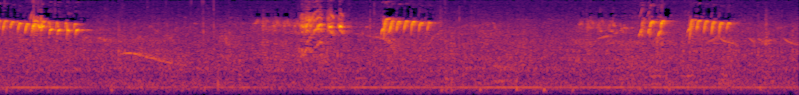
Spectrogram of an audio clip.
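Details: Brief fragments of high, rapid, jingling twittering from a European Serin, delivered in several short bursts across the stretch with quiet gaps between, over a faint constant low hum.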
